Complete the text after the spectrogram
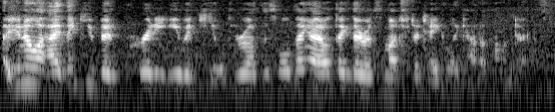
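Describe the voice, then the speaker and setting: Bright, high-voiced chatty man. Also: quick pace, slight background noise, poor audio. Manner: rambling, frank, lots of fillers and restarts. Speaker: guest, YouTube reactor. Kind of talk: casual stream chat.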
